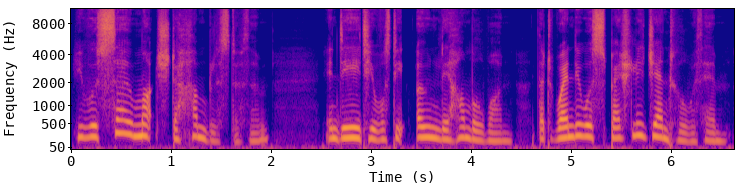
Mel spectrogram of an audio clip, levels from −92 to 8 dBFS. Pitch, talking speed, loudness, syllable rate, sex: 190 Hz, 200 wpm, -22 LUFS, 5.5 syllables/s, female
